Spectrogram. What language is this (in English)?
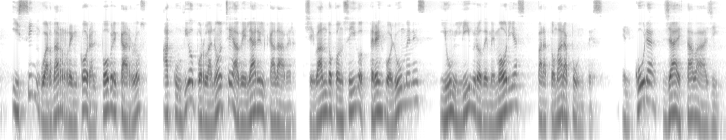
Spanish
